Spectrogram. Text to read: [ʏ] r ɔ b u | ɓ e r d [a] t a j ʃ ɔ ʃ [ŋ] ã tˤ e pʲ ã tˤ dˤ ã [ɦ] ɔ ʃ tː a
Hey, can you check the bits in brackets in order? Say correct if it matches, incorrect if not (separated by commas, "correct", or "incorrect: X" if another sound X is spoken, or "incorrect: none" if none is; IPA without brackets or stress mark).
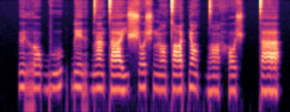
correct, incorrect: ã, correct, incorrect: h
